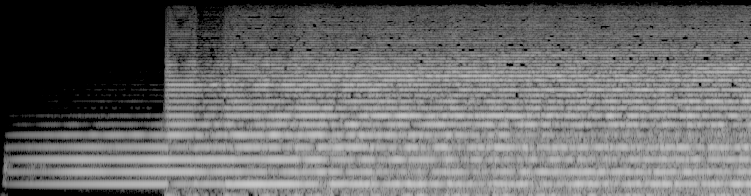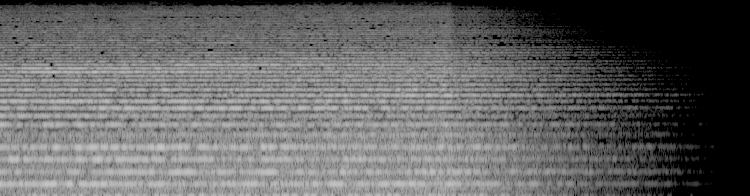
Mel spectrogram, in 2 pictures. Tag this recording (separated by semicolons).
multisample; pad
